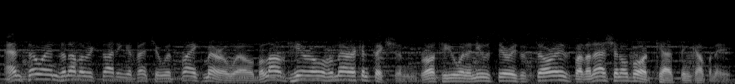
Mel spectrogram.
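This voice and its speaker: A man's voice: a little high, very animated, very fast, hardly any pauses. A man reading a scripted sign-off as a 1940s radio announcer. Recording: muffled old radio, loud music behind.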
